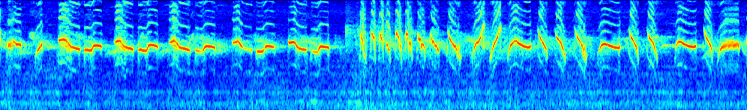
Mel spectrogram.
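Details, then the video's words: Chinese hwamei song in a noise-free recording: steady repeated downslurred whistles for several seconds, then a quick, dense cascade of varied swooping and chattering notes that continues to the end. "Tiếng chim hoạ mi hót không tạp âm"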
